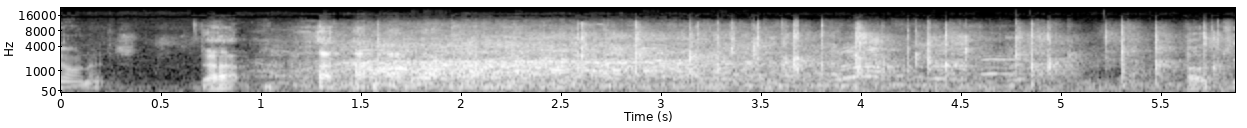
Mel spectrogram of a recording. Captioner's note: laughter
